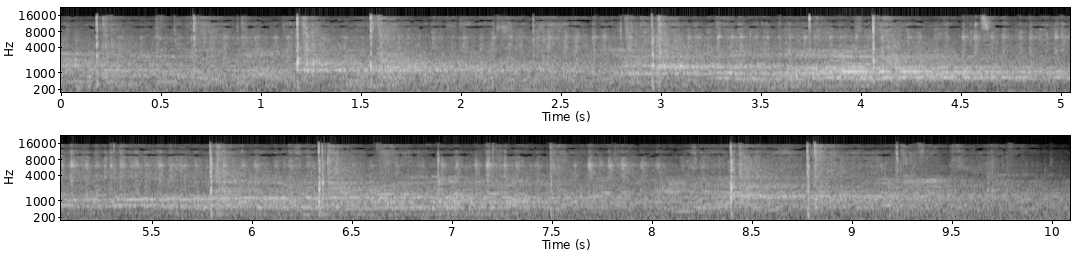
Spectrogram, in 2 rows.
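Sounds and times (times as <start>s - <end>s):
ball bouncing on court: 0.0s - 9.5s.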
